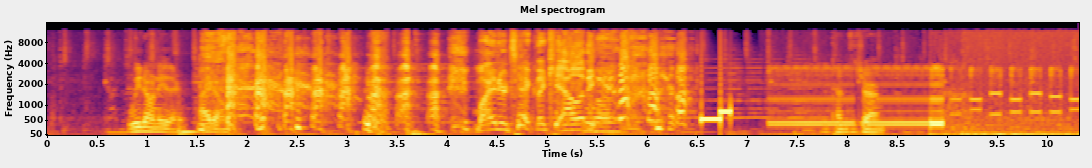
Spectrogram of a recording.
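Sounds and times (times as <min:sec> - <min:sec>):
speech: 0:00.8 - 0:06.6, 0:07.9 - 0:09.0
laughter: 0:01.6 - 0:04.4, 0:05.4 - 0:06.6
touch-tone beeps as a phone number is dialed: 0:06.6 - 0:10.3.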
